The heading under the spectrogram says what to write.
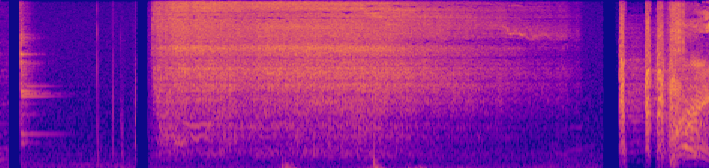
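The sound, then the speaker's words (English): A hotel steam heater hisses steadily for several seconds, a loud rush of air with a couple of dull knocks underneath, framed by sharp metallic clanks before and after. “My hotel steam heater says,”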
